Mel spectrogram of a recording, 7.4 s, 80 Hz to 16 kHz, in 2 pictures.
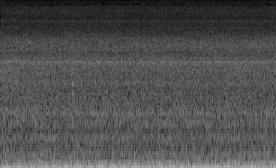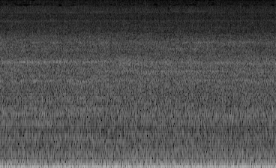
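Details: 2003 Dodge Ram 1500 5.7L Hemi 4x4 fired up after a radiator replacement at about 20°F to check for leaks; smooth, even V8 idle with a steady low rumble and no ticks, knocks or misses, normal idle.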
